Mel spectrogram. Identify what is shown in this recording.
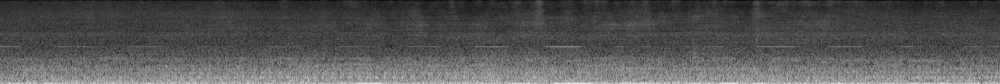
large-sounding engine, reverse beeper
